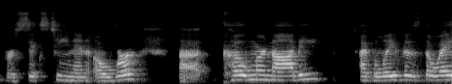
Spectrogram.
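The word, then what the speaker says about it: Comirnaty: for their vaccine for 16 and over uh komer nadi i believe is the way that we're pronouncing that and if you have been waiting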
